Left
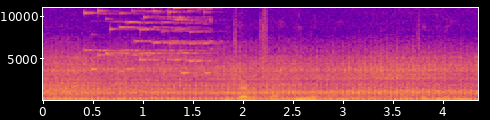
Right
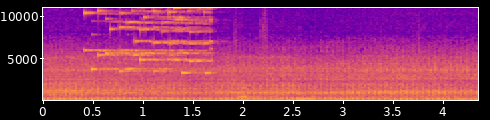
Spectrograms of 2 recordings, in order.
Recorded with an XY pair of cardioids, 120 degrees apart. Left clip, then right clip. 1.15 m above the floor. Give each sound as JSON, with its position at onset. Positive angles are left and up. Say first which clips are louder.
{"t": 0.4, "sound": "a chime", "louder": "right 5 dB", "azimuth_deg": -60, "distance_m": 1.3}
{"t": 1.8, "sound": "a man speaking", "louder": "left 2 dB", "azimuth_deg": 40, "distance_m": 1.6}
